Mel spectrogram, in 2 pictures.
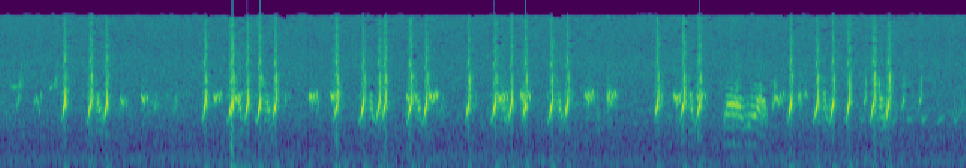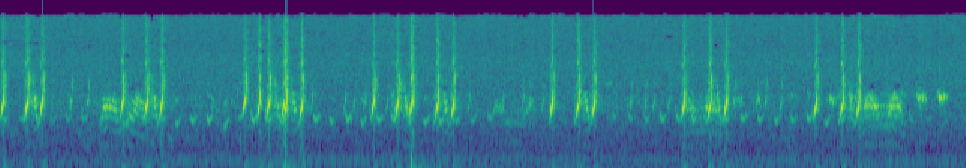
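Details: Male and female quail calling in the morning, sound used to attract quail for hunting; bright clipped notes repeated steadily in rapid bursts of three or four, continuing without break over a low hum.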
